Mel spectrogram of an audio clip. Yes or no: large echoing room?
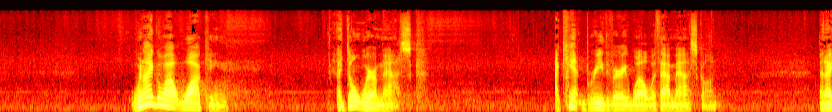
yes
